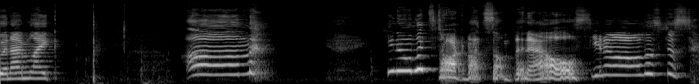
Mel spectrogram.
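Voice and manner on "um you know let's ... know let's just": high, stalling, hammed-up squirming; evasive embarrassment. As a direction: dodge the question with comic awkwardness. Dodging question about her own job.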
